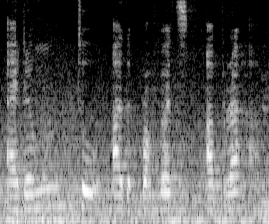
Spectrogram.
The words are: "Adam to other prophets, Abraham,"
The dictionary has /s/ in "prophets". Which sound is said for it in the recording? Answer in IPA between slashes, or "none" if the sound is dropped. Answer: /s/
